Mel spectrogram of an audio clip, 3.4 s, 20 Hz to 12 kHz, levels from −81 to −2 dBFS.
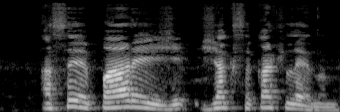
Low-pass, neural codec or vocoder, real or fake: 10.8 kHz; none; real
